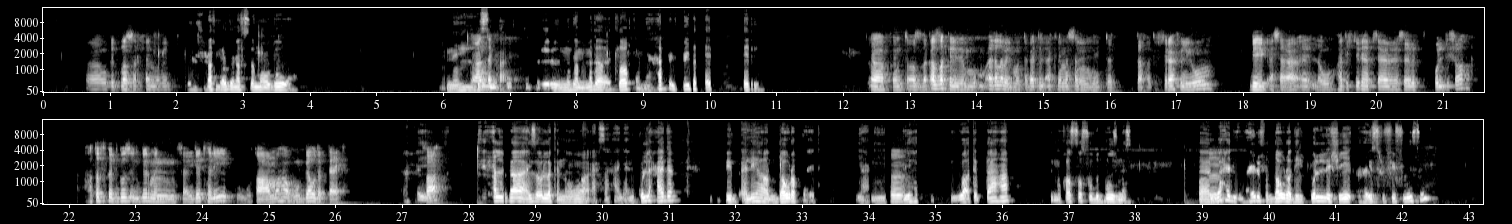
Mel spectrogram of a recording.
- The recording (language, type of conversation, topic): Arabic, unstructured, إزاي القرارات المالية اللي بناخدها كل يوم بتأثر على حياتنا؟
- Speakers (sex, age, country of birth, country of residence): male, 20-24, Egypt, Egypt; male, 30-34, Egypt, Egypt
- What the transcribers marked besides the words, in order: mechanical hum; tapping; distorted speech; unintelligible speech; unintelligible speech; static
